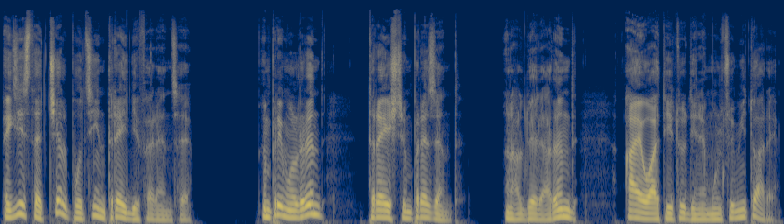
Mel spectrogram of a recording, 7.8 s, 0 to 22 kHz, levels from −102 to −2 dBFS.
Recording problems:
none

